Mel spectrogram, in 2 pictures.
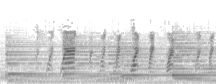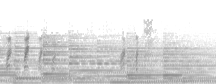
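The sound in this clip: Duck quacks, a quick run of nasal bursts followed by another near the end, sounding over sustained musical chords in a children's song.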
